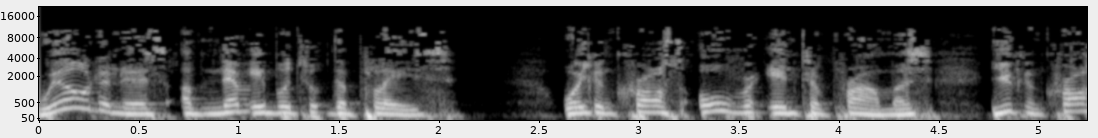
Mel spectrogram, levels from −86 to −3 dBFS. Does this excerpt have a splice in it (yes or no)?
yes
